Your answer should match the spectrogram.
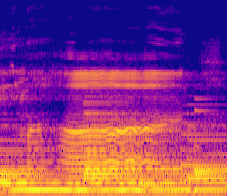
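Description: A man's singing voice holding a long note with vibrato over a karaoke instrumental backing track.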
